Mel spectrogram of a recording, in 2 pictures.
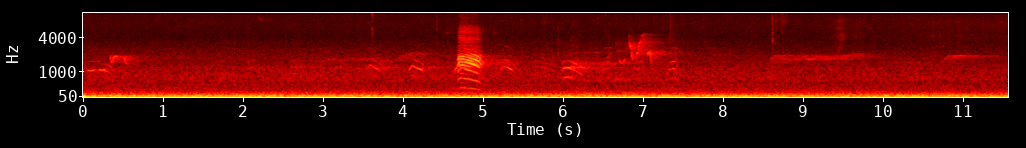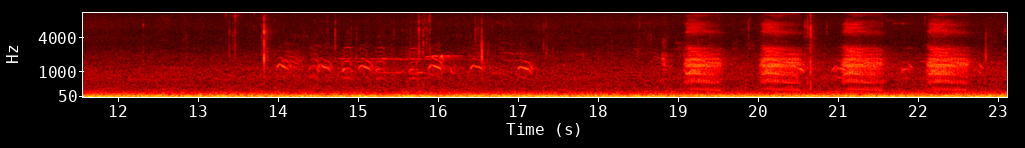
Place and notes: Noisy crows calling and responding, quiet Japanese bush warblers and other birds, children playing and other human sounds heard over the rumble of vehicles and aircraft on a Sunday at noon in Ichimiyake, Yasu City, Shiga Prefecture, Japan. Recorded on a Sony PCM-M10 with small omnidirectional mics attached to a bicycle handlebar bag. See details are and photos at Shiga Rivers.
Shiga-ken, Japan, March 2018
